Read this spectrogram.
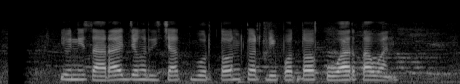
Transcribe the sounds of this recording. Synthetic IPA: junisaɾad͡ʒɨŋrit͡ʃart̪̚burt̪ɔnkɨrdipɔt̪ɔkuwart̪awan

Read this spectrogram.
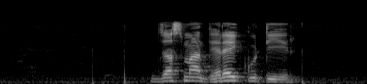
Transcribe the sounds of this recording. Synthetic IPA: d͡zʌsmad̪ʱeɾʌjkuʈir

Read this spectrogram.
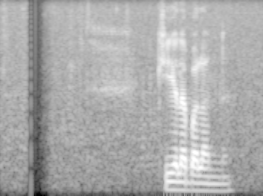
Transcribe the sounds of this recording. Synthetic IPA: kʰijəlabalanːə

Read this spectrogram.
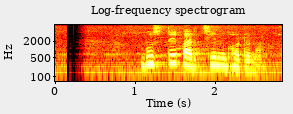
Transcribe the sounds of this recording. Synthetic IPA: bud͡ʑʱt̪epaɾt͡ɕʰenɡʱɔʈona̰

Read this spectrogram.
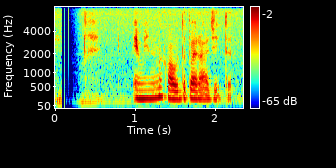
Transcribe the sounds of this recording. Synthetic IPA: emenməkawd̪əpaɾa̰ːd͡ʒit̪ə

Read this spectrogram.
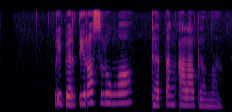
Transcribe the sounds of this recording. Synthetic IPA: lib̥ɛrt̪iɾɔsluŋɔ | ɖ̥ä̤t̪əŋalab̥ä̤ma

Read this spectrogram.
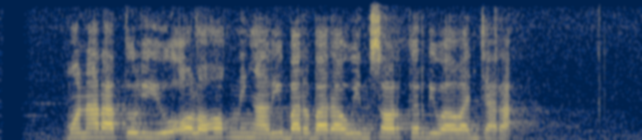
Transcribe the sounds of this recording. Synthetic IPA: mɔnaɾat̪uliuɔlɔɦɔk̚niŋalibarbaɾawinsɔrkɨrdiwawaɲt͡ʃaɾa̰

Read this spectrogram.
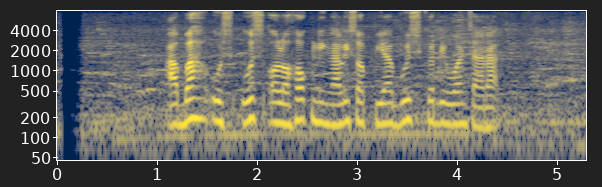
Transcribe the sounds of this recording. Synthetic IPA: ʔabahususɔlɔɦɔk̚niŋalisopiabuskɨrdiwaɲt͡ʃaɾa

